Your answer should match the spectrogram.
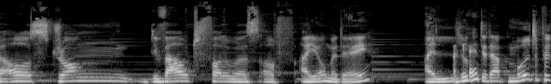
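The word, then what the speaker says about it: Iomedae: strong devout followers of ioma day I looked it up multiple times that's how you pronounce her yeah there's been much discussion on the pronunciation but I believe I am a day is correct who is a mainly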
